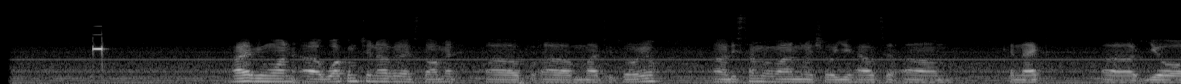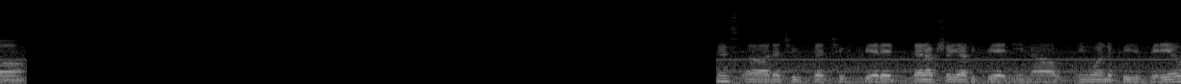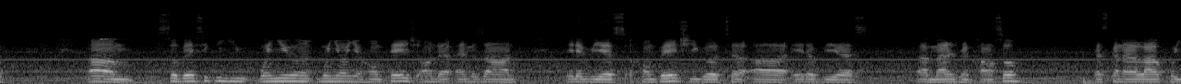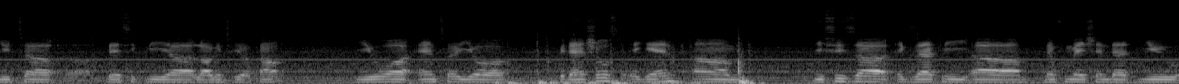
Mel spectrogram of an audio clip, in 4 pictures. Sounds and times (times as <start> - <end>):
Speech: 2.3 - 12.1, 19.0 - 23.8, 24.5 - 33.9, 34.5 - 38.3, 39.0 - 42.9, 43.6 - 47.2.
